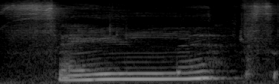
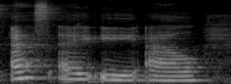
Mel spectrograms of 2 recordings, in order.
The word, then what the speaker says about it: Saelethys: she is Crochet by Saeliths. Oh my gosh, I totally butchered that. It's Saelethys. I'm so sorry for mispronouncing that.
